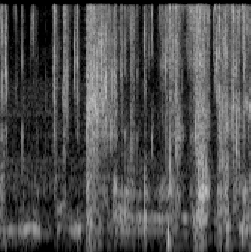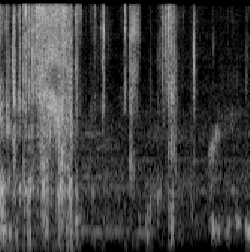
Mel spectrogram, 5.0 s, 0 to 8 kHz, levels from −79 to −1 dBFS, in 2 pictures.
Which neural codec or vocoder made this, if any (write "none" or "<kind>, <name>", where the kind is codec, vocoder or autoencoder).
vocoder, Vocos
